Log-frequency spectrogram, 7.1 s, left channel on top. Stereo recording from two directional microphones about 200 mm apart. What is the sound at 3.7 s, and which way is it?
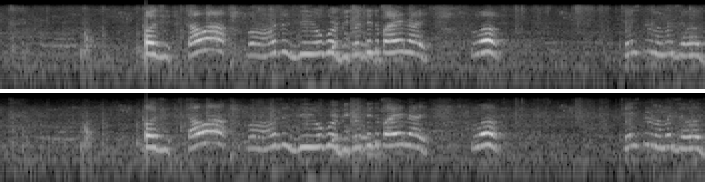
Speech, 10° left (ahead or behind).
